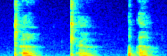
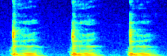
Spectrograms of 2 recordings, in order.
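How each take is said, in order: First: The stops are ejective, with a popping burst. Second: The stops are implosive, with an inward-sucking sound. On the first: "Ejective stops" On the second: "Implosive stops"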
